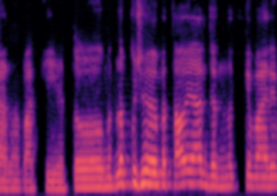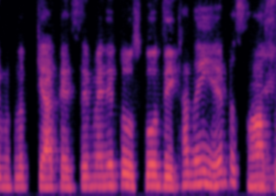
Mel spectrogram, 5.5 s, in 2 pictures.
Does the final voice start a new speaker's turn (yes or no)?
no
